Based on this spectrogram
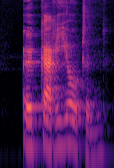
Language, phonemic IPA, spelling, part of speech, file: Dutch, /œykɑriotən/, eukaryoten, noun, Nl-eukaryoten.ogg
- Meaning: plural of eukaryoot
